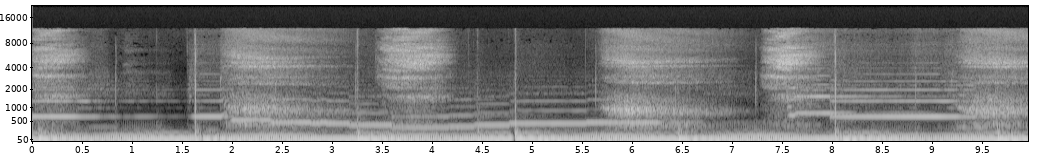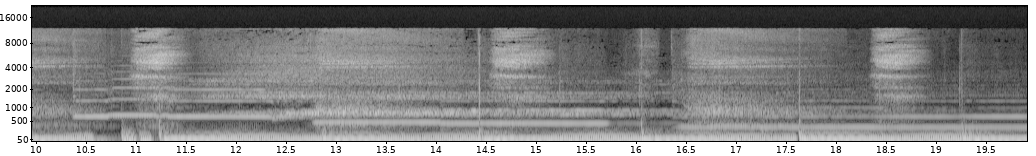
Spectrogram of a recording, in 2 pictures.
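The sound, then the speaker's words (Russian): Deep breathing in a guided exercise, with full inhales and exhales and no pause between them. Many rhythmic breathy whooshes repeat every couple of seconds over soft, sustained music. “Полный вдох. Отпускаем. Просто продолжайте. Никакой паузы между вдохом и выдохом.”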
